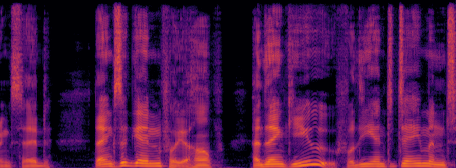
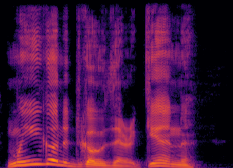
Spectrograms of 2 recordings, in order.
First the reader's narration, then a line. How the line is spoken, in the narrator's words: Daring laughed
